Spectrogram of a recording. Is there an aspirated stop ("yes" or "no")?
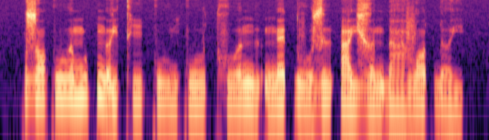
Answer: yes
